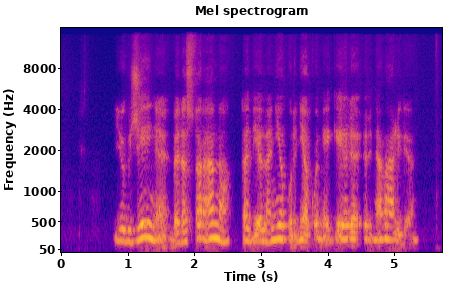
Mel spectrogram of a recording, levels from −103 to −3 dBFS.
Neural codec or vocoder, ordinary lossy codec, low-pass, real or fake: autoencoder, 48 kHz, 32 numbers a frame, DAC-VAE, trained on Japanese speech; AAC, 64 kbps; 14.4 kHz; fake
